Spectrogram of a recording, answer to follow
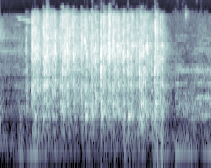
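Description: Wire balloon whisk beating flour into cake batter in a plastic bowl: rapid, even strokes clattering against the bowl, starting about half a second in and stopping a little after three seconds.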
